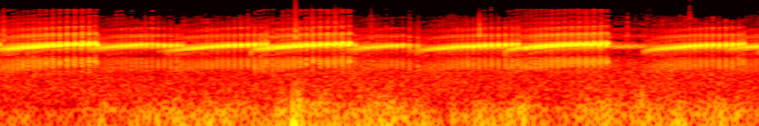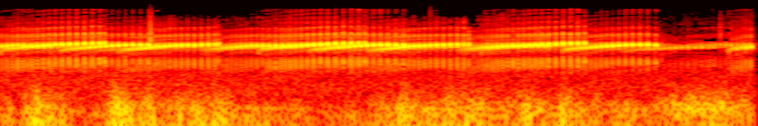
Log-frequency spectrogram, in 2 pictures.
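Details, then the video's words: Green tree frogs give a continuous string of short, rising, nasal calls, roughly two per second, with several frogs overlapping. Loudness dips briefly before building back, over faint low-pitched background noise. "Sounds of Green Tree Frog Call"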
